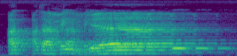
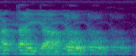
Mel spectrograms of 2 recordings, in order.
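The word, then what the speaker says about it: التحيات: پڑھتے ہیں۔ اسی طرح التحیات، لیکن لوگ پڑھتے ہیں اتحیاتو، تو جب تو پڑھ رہے ہوتے ہیں تو تے کے پیش کے بعد واو کی ایک شکل بنا رہے ہوتے ہیں، جو کہ تلفظ میں تے کے بعد واو نہیں ہے۔ اسی طرح ناظرین للہ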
